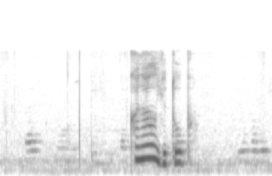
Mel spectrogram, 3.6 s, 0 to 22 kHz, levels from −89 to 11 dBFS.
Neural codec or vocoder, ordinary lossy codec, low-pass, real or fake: none; none; none; real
